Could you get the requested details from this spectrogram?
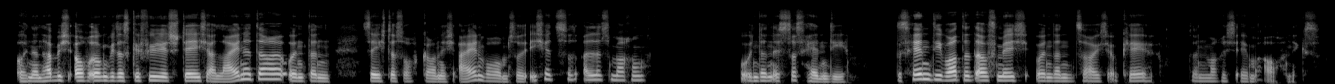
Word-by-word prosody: Und 145 +2 -2
dann 150 0 +1
habe 175 +3 +3
ich 180 - -3
auch 175 0 +7
irgendwie 180 0 +4
das 175 0 +1
Gefühl, 180 +2 +2
jetzt 175 -2 +3
stehe 170 0 +4
ich 170 - 0
alleine 130 - +2
da 245 0 +5
und 165 -10 0
dann 150 -2 0 0.3
sehe 155 - +2
ich 145 - -6
das 150 -1 -3
auch - - -11
gar 140 -2 -3
nicht 130 -1 -5
ein. 200 +2 +1
Warum 145 -4 -3
soll 135 +1 -4
ich 190 - -4
jetzt 235 +1 -4
das 220 - -7
alles 215 +1 -2
machen? 200 0 -4 0.9
Und 170 - -2
dann 175 0 +1
ist 175 - -4
das 195 - -4
Handy. 125 -4 -2 0.5
Das 165 - -7
Handy 230 -2 +5
wartet 200 0 +4
auf 185 +1 +3
mich 185 -1 0
und 165 -1 -1
dann 155 -1 -4
sage 150 - -3
ich: 145 - -9
„Okay, 160 0 -4 0.3
dann 150 -2 -10
mache 145 0 -9
ich - - -11
eben 140 -1 -9
auch - - -10
nix.“ - - -15
170 Hz, 225 wpm, -23 LUFS, 150-195 Hz, 0.9 s, auch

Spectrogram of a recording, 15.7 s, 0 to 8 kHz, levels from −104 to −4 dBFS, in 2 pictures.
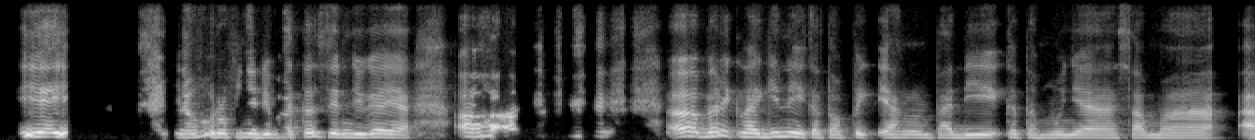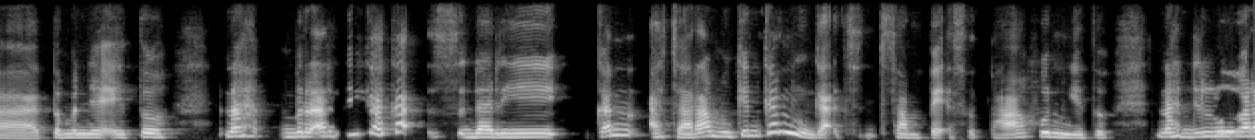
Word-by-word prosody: Iya 465 - +9
iya, 410 - +6 0.7
yang 190 - 0
hurufnya 195 -1 +3
dibatasin 195 +3 +2
juga, 190 +1 +4
ya? 165 - -1 0.4
Oh, 230 -1 +3
oke - - 0 0.4
oke. 245 -1 -12 0.4
Eee, 245 - +5
balik 245 +1 +1
lagi, 205 0 +2
nih, 230 - +5
ke - - -2
topik 375 -4 -4
yang 175 0 -4 0.2
tadi 165 0 -2 0.2
ketemunya 165 -3 -4
sama, 160 0 -5 0.5
eee, 150 -2 0
temannya 190 0 +1
itu. 180 +4 -2 0.5
Nah, 245 +2 +2 0.3
berarti 250 +6 +3
Kakak 465 -2 +1 0.2
se - - -6
dari 200 - +2 0.3
kan, 305 - +2 0.2
acara 205 -1 +2
mungkin, 235 +4 -2
kan, 470 +2 +1
nggak - - +2
s - - -18 0.3
sampai 175 -2 -2
setahun, 225 +2 -1
gitu. 165 -1 -5 0.4
Nah, 225 - +2
di 215 - -4
luar 250 0 +3
200 Hz, 155 wpm, -25 LUFS, 175-235 Hz, 0.7 s, Iya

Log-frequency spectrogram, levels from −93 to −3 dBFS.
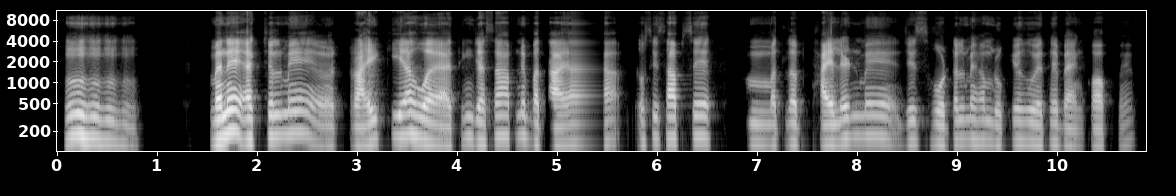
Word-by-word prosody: हुँ, 175 +1 +4
हुँ, 160 -1 -1
हुँ, 145 -1 -6
हुँ। 120 -4 -15 0.7
मैंने 155 +7 +10 0.2
एक्चुअल 155 +3 +1
में 190 -2 -1
अ, 125 - -5
ट्राई 120 +2 +1
किया 170 +4 0
हुआ 160 -5 +5
है - - +3
आई - - +2
थिंक 165 +1 -12
जैसा 140 +4 0
आपने 170 +1 -5
बताया 130 0 -1 0.2
उस 140 +1 -12
हिसाब 160 0 +2
से 170 0 -1 0.5
मतलब, 130 0 -5 0.2
थाईलैंड 145 +7 +2
में 170 -3 -5
जिस 140 +2 -11
होटल 130 +3 -5
में 150 0 -7
हम 145 0 -8
रुके 130 +3 -9
हुए 135 -2 -5
थे 135 - -6
बैंगकॉक 110 -2 -6
में 125 +4 -21
140 Hz, 175 wpm, -22 LUFS, 130-165 Hz, 0.7 s, मैंने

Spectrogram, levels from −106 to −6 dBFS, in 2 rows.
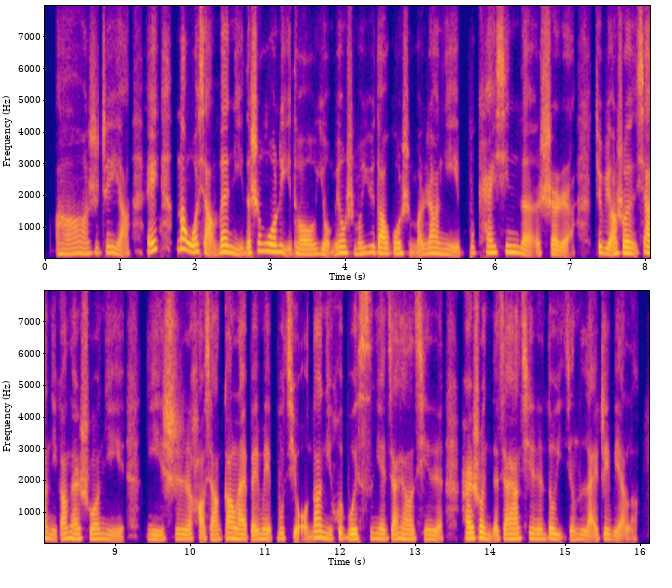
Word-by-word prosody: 啊， 165 +2 -3
是 175 0 -7
这 195 +1 -3
样。 150 -6 -4 0.2
诶， 250 +5 +4 0.2
那 315 +1 +6
我 220 -4 +5
想 - - 0
问 210 -1 +4
你 165 -1 -5
的 175 +1 +2
生 240 +4 +2
活 235 -2 +5
里 220 -1 -2
头 145 -4 -1
有 155 -2 -2
没 155 - -5
有 190 +1 +3
什 185 -3 -4
么 165 +1 -3
遇 195 +3 -3
到 175 -3 +4
过 170 -1 0
什 180 - -4
么 - - -5
让 175 +1 0
你 125 -6 -5
不 185 - -8
开 195 +1 -1
心 205 0 0
的 155 -4 -1
事 150 - +1
儿 130 -4 +1
啊？ - - -9 0.3
就 200 - +1
比 165 - +2
方 165 - +4
说 180 -1 +3
像 195 -2 +3
你 140 - -4
刚 160 +2 +1
才 155 -4 +1
说 155 -1 -1
你 125 -8 -6 0.3
你 145 -2 -4
是 155 -2 0
好 - - -1
像 145 -3 -1
刚 170 +2 +3
来 155 -2 +4
北 140 -1 0
美 155 0 0
不 165 - -5
久， 165 - -1
那 200 0 +4
你 170 -4 -2
会 175 +4 0
不 155 - -4
会 155 - +5
思 170 - +3
念 155 -2 -1
家 150 -2 0
乡 160 -3 0
的 145 - 0
亲 145 -1 -2
人？ - - -2 0.2
还 170 -1 +5
是 - - +4
说 185 -1 +4
你 160 - -5
的 - - -1
家 155 +2 +1
乡 160 +1 +3
亲 170 -3 -2
人 150 0 -2
都 160 -1 +2
已 150 - -5
经 135 +1 -6
来 150 - -2
这 160 0 -1
边 130 - -4
了。 - - -11
165 Hz, 305 characters per minute, -22 LUFS, 150-185 Hz, 0.3 s, 那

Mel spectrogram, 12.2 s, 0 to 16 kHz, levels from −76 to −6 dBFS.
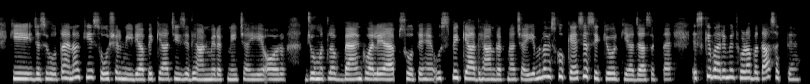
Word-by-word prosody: कि 245 -2 +4
जैसे 235 +1 -1
होता 235 +3 0
है 265 - +3
ना 300 +4 +2
कि 305 0 +1
सोशल 250 -3 -1
मीडिया 225 -1 +1
पे 235 - +1
क्या 230 0 -1
चीज़ें 230 -1 0
ध्यान 215 -2 +1
में 220 0 0
रखनी 215 0 -2
चाहिए? 215 -2 -2
और 225 0 -1 0.3
जो 250 +2 +2
मतलब 240 -2 0
बैंक 230 +2 +4
वाले 230 -1 +3
ऐप्स 225 +3 -2
होते 230 0 -1
हैं, 225 - -2
उसपे 265 +3 0
क्या 260 -4 +3
ध्यान 225 0 +1
रखना 220 +1 -2
चाहिए? 220 0 -2
मतलब 325 +6 +1
इसको 330 +1 -1
कैसे 270 +7 +2
सिक्योर 245 -3 0
किया 215 -2 -1
जा 205 - +3
सकता 225 +1 -8
है? 225 - -4 0.3
इसके 270 +7 -1
बारे 310 -2 +2
में 310 +1 +1
थोड़ा 280 0 +3
बता 260 0 +1
सकते 280 -5 -6
हैं? 220 0 -9
235 Hz, 210 wpm, -23 LUFS, 225-260 Hz, 0.3 s, कि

